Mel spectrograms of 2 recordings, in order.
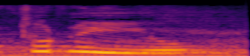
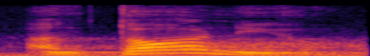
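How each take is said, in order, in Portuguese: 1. A sílaba 'to' não é tónica. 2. A sílaba tónica é 'to'. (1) "tirando o acento é Antonio" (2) "tem o acento sobre o O"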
